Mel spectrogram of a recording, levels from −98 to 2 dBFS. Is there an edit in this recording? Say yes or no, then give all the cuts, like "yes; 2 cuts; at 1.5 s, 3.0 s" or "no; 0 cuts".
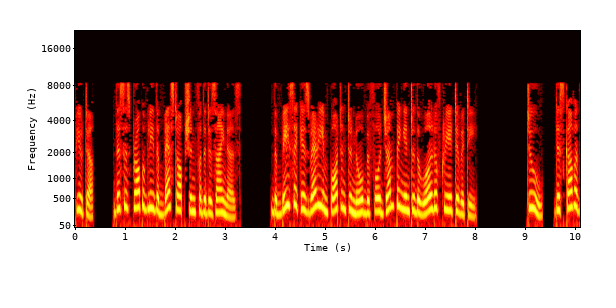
no; 0 cuts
